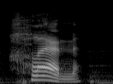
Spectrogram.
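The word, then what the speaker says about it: Lleyn: it's very exciting um so it is the Clen sheep which is Welsh it's actually spelled l e y n but it's pronounced Clen as best I can determine from um some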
